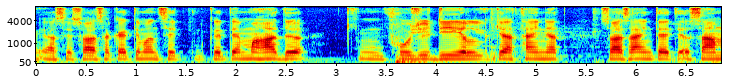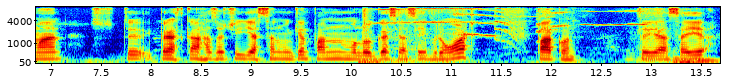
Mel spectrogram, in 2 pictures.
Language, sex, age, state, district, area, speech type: Kashmiri, male, 30-45, Jammu and Kashmir, Anantnag, rural, spontaneous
